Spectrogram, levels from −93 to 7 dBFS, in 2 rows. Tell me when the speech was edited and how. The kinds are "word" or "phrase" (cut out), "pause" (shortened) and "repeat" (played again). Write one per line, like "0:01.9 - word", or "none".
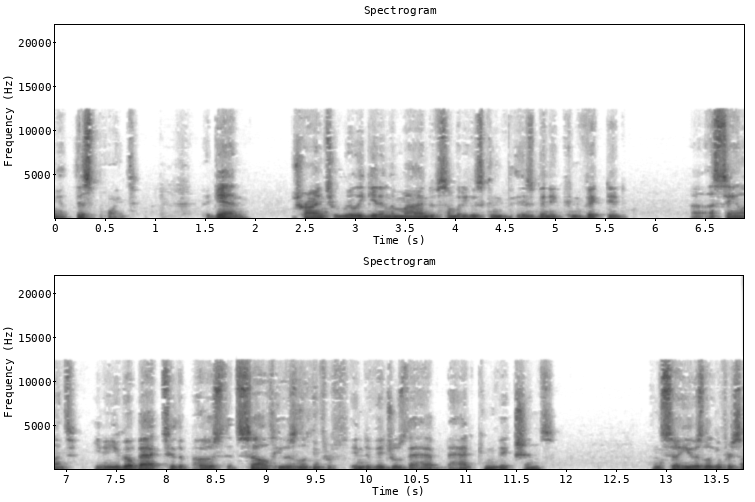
0:07.2 - pause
